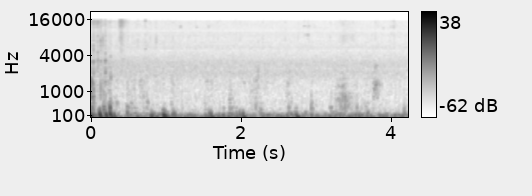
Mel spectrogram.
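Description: Horse's hooves thudding irregularly on the ground as it steps between round hay bales, the heaviest thuds at the start and about a second in.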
